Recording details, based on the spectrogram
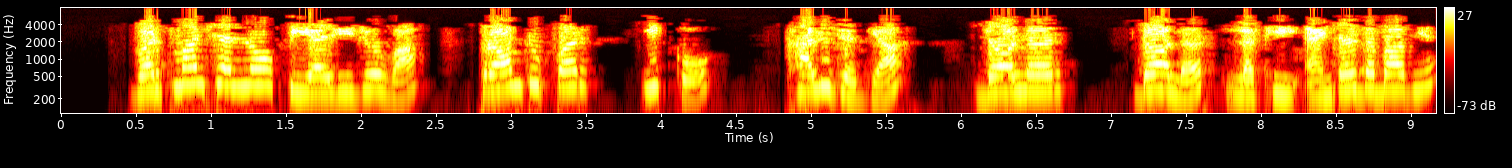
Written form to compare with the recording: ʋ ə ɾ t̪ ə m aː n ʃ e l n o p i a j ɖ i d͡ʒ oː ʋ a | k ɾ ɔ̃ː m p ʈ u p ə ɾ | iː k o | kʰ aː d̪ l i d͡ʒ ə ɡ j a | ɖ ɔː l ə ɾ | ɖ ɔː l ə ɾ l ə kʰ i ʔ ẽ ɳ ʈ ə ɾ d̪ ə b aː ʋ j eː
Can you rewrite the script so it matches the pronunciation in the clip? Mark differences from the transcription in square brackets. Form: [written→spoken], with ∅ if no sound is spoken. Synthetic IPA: ʋ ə ɾ t̪ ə m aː n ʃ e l n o p i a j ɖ i d͡ʒ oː ʋ a | [k→p] ɾ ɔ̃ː m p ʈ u p ə ɾ | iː k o | kʰ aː [d̪→∅] l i d͡ʒ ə ɡ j a | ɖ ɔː l ə ɾ | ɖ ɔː l ə ɾ l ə kʰ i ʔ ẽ ɳ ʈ ə ɾ d̪ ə b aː ʋ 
